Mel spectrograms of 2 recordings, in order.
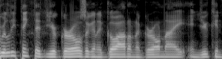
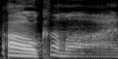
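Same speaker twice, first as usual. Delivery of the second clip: scoffing; 4 semitones higher, much slower than usual. Real, not acted. Scoffing at excuse.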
